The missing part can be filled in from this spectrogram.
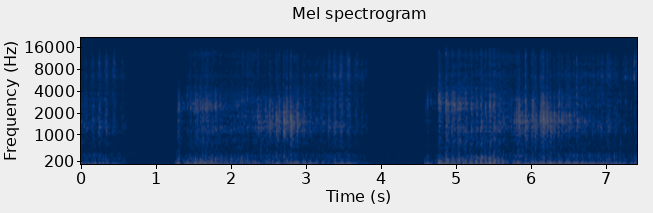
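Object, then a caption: Corrugated cardboard sheet. Fingernails scratch rapidly across the exposed ridges of a single-face corrugated cardboard sheet, making a fast, ridged rasping with a low rumble and a bright, hissy texture. The scratching comes in bursts, stopping briefly near the start and again around the middle before resuming.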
